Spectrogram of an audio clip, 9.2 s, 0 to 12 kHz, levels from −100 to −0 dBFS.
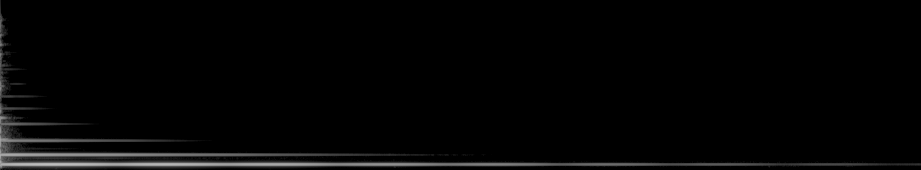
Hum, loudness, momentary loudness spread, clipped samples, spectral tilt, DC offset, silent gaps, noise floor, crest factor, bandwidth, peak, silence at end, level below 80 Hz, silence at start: none; -34 LUFS; 25 LU; under 0.1%; 1 dB/octave; under 0.1%; none; -85 dBFS; 20 dB; 3.9 kHz; -18 dBFS; 3.85 s; under -90 dBFS; 0 s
